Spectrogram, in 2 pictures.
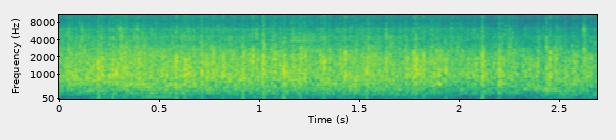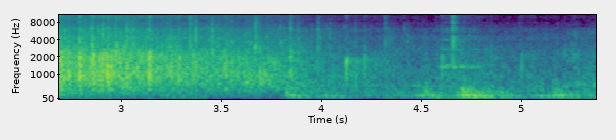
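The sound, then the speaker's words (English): A church audience applauds an elder as he is welcomed to speak in a family finances series. Dense, steady clapping holds for about four seconds, then thins out and fades into scattered claps. “Let's put our hands together as we welcome.”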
